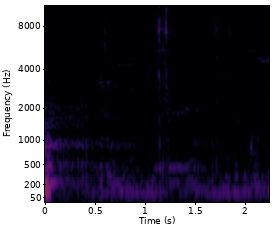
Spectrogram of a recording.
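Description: Near silence: faint room tone with a single soft computer mouse click about a second in.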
